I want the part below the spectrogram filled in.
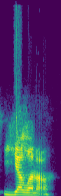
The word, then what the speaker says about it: Jelena: My name is pronounced Jelena, so with a soft J. – Oh. – Wow, it's an Eastern European name.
